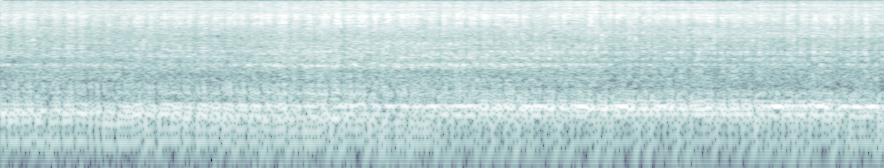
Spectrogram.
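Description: Busy, clattery rattle rides over the engine as it idles and revs; there is a knock in there, but the cause can't be pinned down.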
